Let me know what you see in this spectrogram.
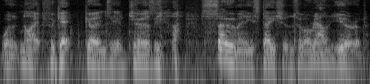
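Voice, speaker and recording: An unhurried, fairly low-pitched middle-aged man, an amateur radio hobbyist and host, walks through a casual, chatty, self-deprecating demonstration in his indoor home radio shack. It was captured with a camera's built-in microphone, so there's hiss and background noise, along with faint radio hiss and static.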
